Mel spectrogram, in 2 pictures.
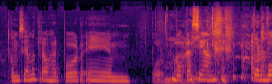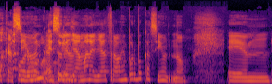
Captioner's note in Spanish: risas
